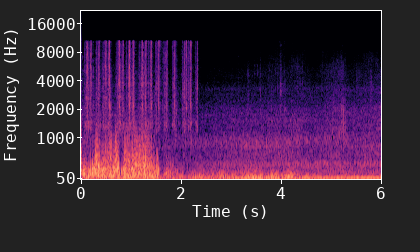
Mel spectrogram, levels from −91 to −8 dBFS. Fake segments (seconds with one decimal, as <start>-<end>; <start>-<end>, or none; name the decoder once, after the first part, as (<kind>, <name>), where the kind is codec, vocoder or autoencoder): none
